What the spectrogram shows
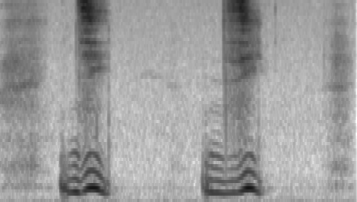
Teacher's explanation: The previous syllable starts with a soft d, where the part of the tongue behind the tip makes contact with the roof of the mouth, like for te, but it takes its time coming away from the roof of the mouth, so there's a kind of hiss or aspiration.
